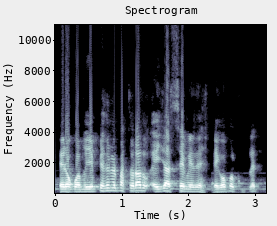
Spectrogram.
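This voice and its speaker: A man's voice: on the high side, fairly even intonation, quick pace, muffled recording, faint music behind. A man, a pastor, telling his personal testimony in an interview, earnestly, acting out what people said to him. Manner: earnest storytelling, acting out quoted dialogue.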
